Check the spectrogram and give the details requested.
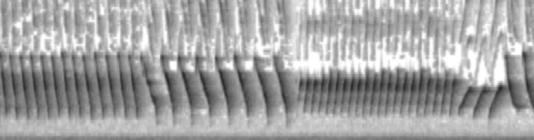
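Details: Chatty canary in long gacor song, played to prompt juvenile and silent canaries to sing. Fast descending swoops repeat several times a second, shift into an even rolling trill, then return to quick swoops.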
